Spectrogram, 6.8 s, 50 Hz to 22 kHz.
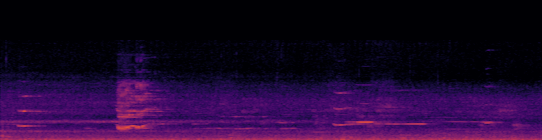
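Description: A JR E217-series electric train rumbling slowly to a stop, with thin, high brake squeals throughout and one loud squeal about a second and a half in.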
